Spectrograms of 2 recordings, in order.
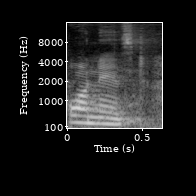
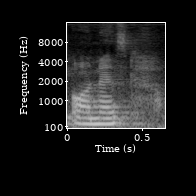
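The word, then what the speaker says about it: honest: है क्यों किया है क्योंकि यहां पे जो एच है ये साइलेंट होता है और इसका जो प्रोनंसिएशन होता है ऑनेस्ट ओ से करेंगे ऑनेस्ट और ये आ किसमें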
